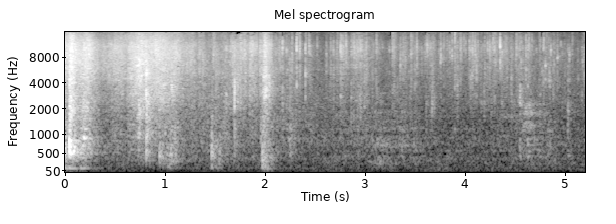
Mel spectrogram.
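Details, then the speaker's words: 1997 Renault Twingo 1 during coolant refill and bleeding, engine off: irregular soft bubbling and gurgling as air works out of the cooling circuit, which is normal. "entendait des gargouillements c'est normal c'est l'air qui s'en veut"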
